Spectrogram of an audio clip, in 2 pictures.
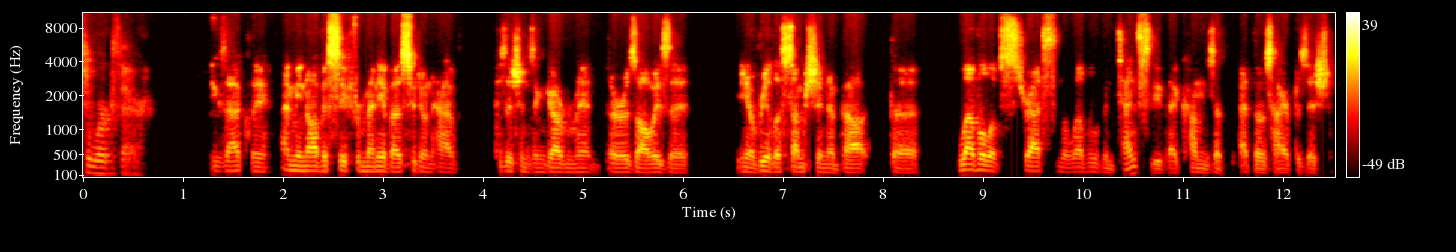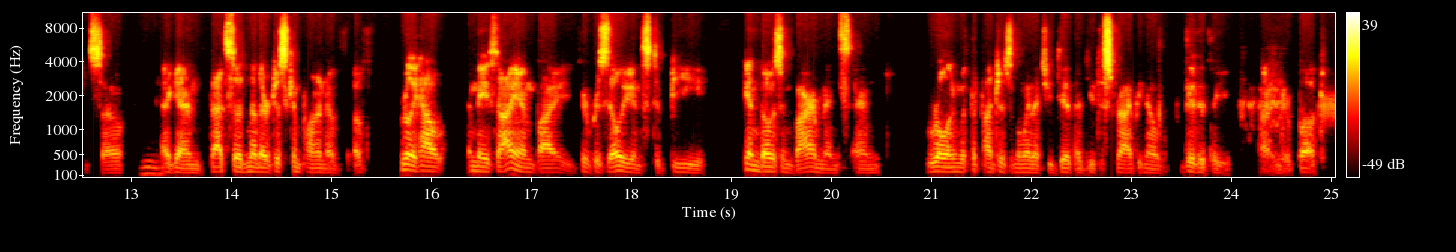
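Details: Adult man speaking; ordinary speech.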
